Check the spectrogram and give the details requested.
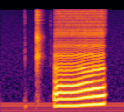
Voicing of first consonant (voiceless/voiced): voiceless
